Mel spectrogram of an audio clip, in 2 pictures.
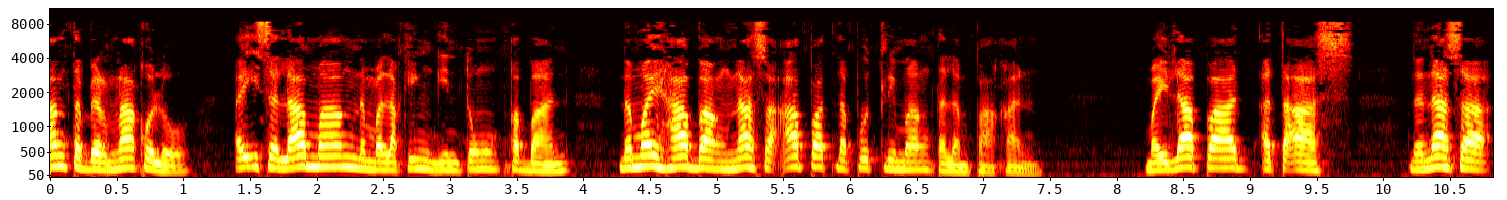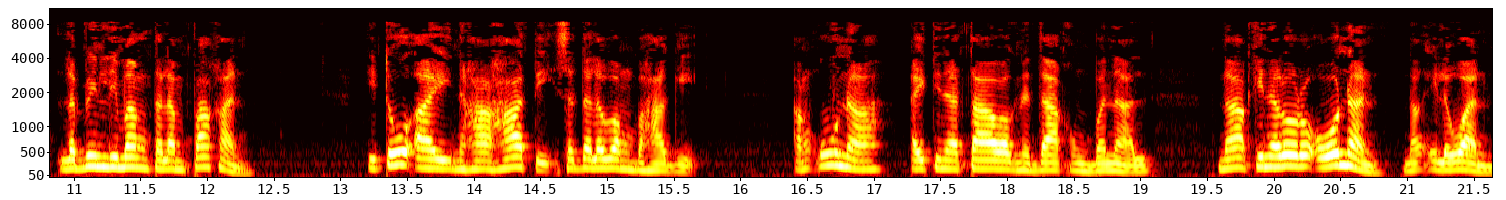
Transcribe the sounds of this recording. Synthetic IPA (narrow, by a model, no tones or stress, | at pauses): ʔɐŋt̪ɐbɛɾnaːkʊlo̞ | ʔɐjʔɪsalaːmɐŋnɐmɐlɐkɪŋɡɪnt̪oŋkɐbanː | ɐmɐjɦaːbɐŋnaːsɐ̰ʔaːpɐt̪̚nɐpʊt̪lɪmaŋt̪ɐlɐmpa̰ːkɐ̰n | mɐjlaːpɐd̪̚ɐt̪ːɐʔas | nɐnaːsɐlɐbɪŋlɪmaŋt̪ɐlɐmpaːkɐn | ʔɪt̪o̞ʔɐjnɐɦaɦaːt̪ɪʔsɐd̪ɐlɐwaŋbɐɦaːɡɪ̰ | ʔɐŋʔuːnɐʔɐjt̪ɪnaːt̪aːwɐɡ̚nɐd̪aːkoŋbɐnal | nɐkɪnɐɾoɾoʔoːnɐnːɐŋɪlɐwan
